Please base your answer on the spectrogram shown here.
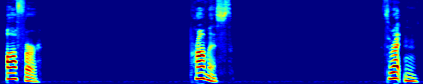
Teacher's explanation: Stress on first syllable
